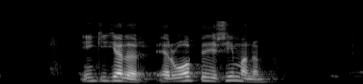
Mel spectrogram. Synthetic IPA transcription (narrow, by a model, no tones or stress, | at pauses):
iɲcɪcɛɾðʏɾɛɾɔːpɪðisiːmanːʏm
